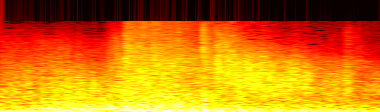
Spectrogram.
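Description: A shell explodes with a loud, crackling blast nearby.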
